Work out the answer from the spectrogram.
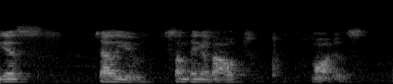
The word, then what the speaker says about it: modals: There are many students who pronounce this word as modals. So students, make sure that the pronunciation of this word as modals is absolutely wrong. You have to pronounce it as models.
